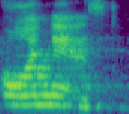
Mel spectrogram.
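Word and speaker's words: honest: ऑनेस्ट। ओ से sound आ रहा है, एच साइलेंट है, तो हम यहाँ पे क्या यूज करेंगे?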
